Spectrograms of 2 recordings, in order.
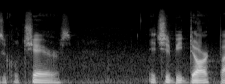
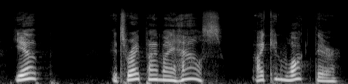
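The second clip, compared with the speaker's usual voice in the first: much higher girlish voice with a hint of a man underneath; a grown man faking a little girl, pitched way up; babyish high voice. Kyle faking Kate's voice on the phone to Ron, high and babyish. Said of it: "his Cuddly Kate voice holding".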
